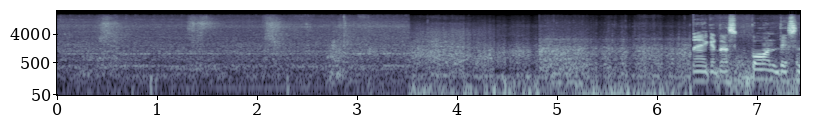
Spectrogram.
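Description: A van engine idles and rumbles.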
